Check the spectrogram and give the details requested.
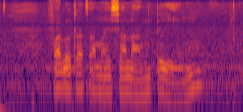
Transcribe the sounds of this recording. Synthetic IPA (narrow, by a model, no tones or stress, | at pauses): falʊt͡ɬʼat͡samaiʃanaŋ̩teːŋ̩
